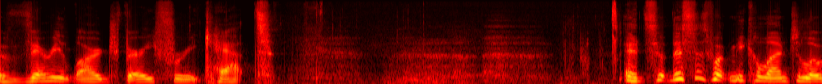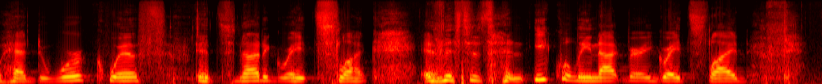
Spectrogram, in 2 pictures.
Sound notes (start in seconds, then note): none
